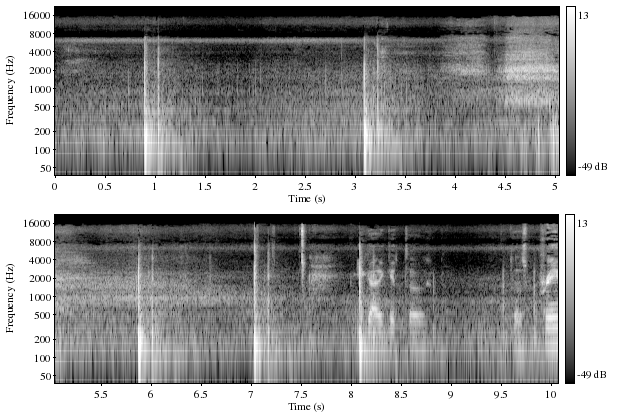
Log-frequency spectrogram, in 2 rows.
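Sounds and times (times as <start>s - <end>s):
distant firework boom: 0.8s - 1.4s, 3.0s - 3.7s, 4.5s - 8.9s
hissing noise: 0.8s - 8.3s.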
